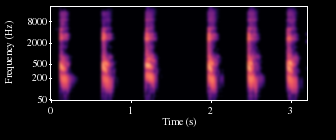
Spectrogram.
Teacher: And I feel that particularly in the middle and in the back of my tongue. I can also feel the sides of my tongue pressing against the upper back teeth. It's not a strong pressure, but it is a light pressure.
